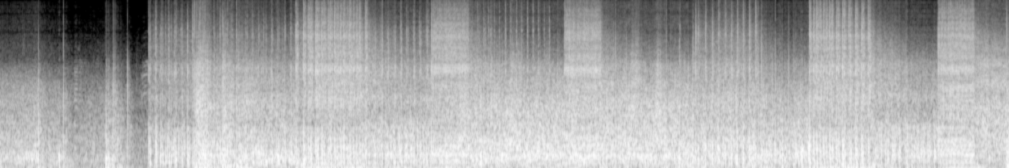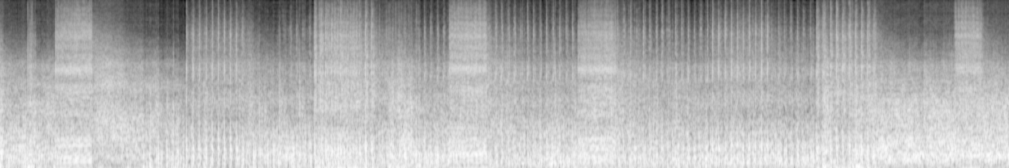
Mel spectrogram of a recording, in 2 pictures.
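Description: Sustained rapid gunfire mixed with rounds exploding on target. It is dense and continuous after a short lull near the start.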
